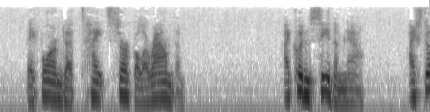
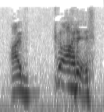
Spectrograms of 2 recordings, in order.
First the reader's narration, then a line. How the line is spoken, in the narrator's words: I groaned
